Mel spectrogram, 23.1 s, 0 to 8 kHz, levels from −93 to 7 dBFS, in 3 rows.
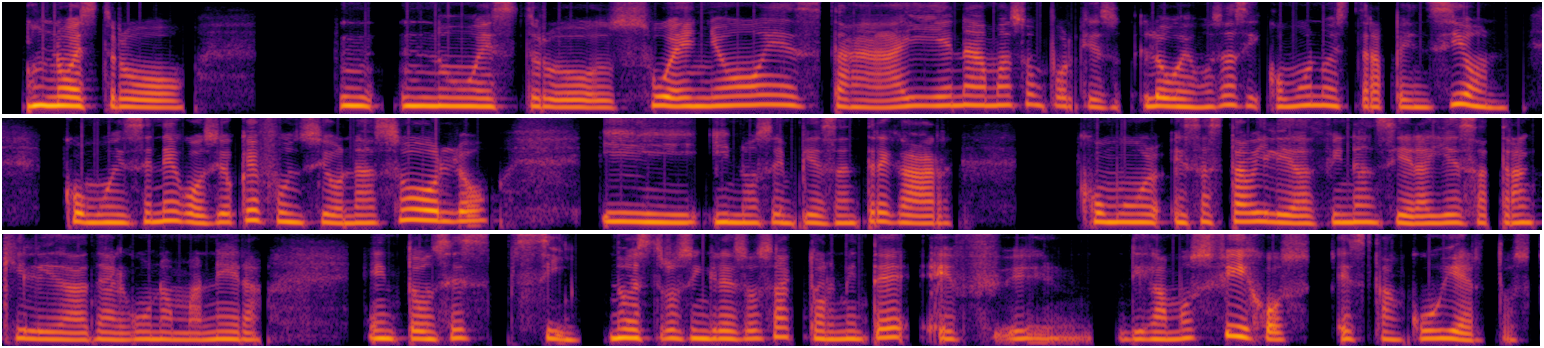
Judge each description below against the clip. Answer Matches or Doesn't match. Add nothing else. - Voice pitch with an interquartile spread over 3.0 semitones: Doesn't match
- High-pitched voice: Matches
